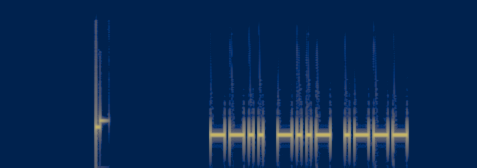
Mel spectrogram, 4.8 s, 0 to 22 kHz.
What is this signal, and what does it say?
Morse code, heard as a keyed tone, about 25 wpm, 700 Hz. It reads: ZXJ
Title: USA Call Sign Postfixes - 3 Letters 25wpm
